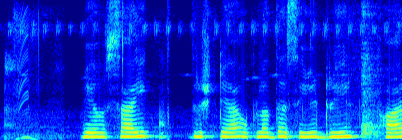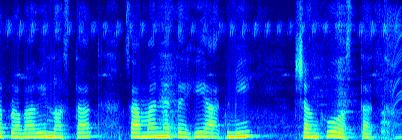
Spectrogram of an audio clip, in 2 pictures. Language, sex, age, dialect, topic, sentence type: Marathi, male, 18-24, Varhadi, agriculture, statement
